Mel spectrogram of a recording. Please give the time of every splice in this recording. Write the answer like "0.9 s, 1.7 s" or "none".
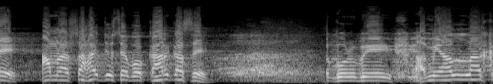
3.3 s

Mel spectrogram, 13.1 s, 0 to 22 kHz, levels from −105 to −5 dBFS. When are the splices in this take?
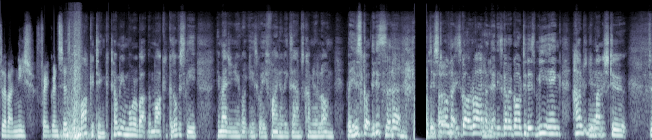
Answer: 1.4 s

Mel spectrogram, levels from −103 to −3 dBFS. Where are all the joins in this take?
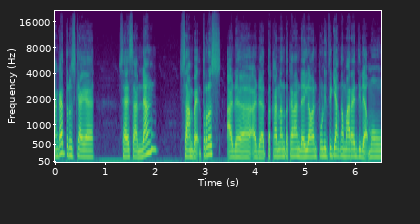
none

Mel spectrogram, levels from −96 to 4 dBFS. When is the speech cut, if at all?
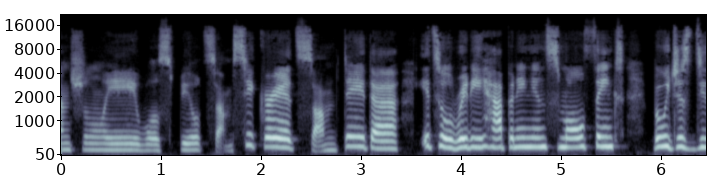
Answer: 3.5 s

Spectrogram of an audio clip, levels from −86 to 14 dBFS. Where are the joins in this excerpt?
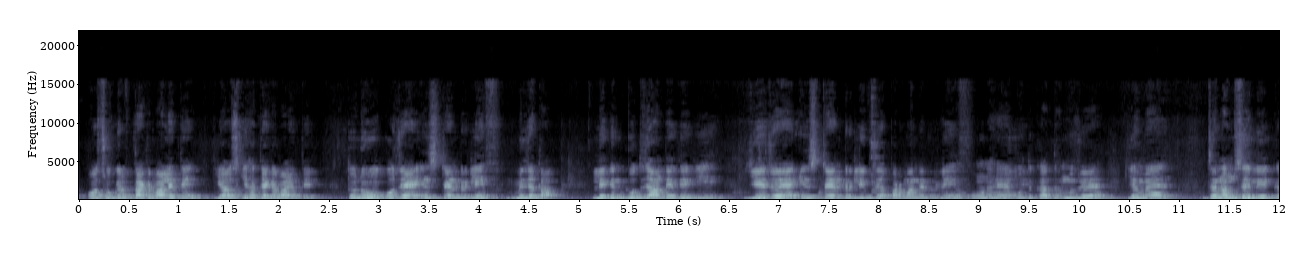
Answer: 8.9 s

